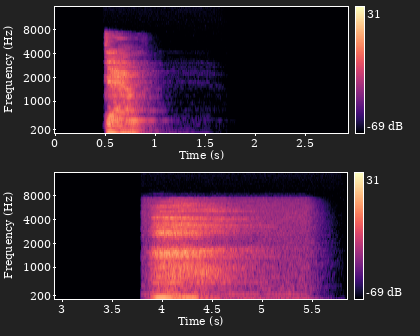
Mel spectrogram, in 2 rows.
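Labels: At 0.51 seconds, a voice says "Down." After that, at 3.78 seconds, someone sighs.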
